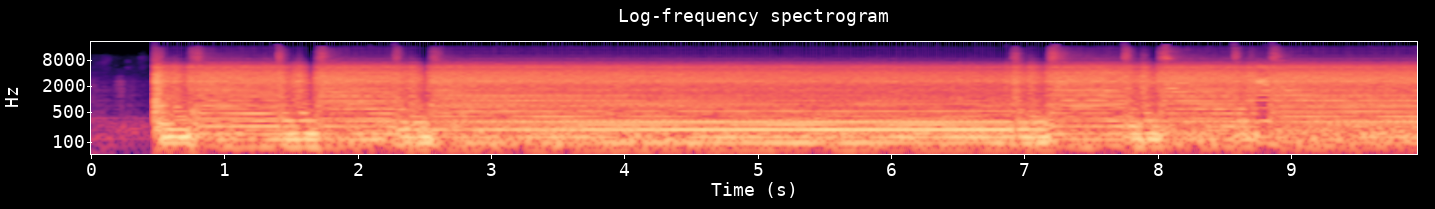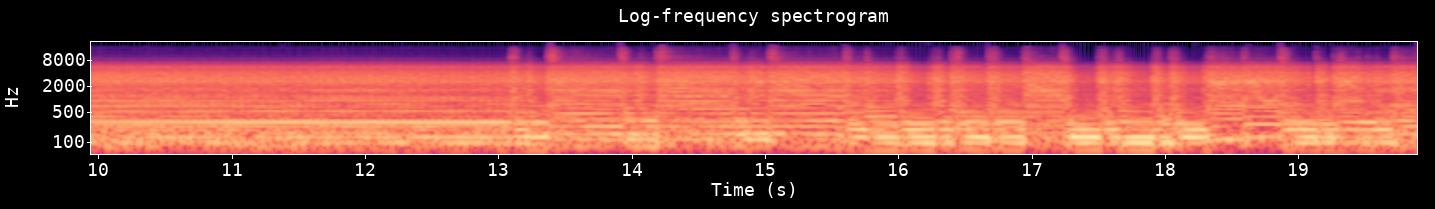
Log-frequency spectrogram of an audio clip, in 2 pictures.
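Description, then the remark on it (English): A loud, distorted electric guitar plays sustained chords and riffs through an amp set to an alt reverb preset that brings out the treble, bright and reverb-washed, ringing continuously for nearly the whole stretch with no talking. “So now that we're in that preset, alt reverb to bring out the treble a little more.”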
